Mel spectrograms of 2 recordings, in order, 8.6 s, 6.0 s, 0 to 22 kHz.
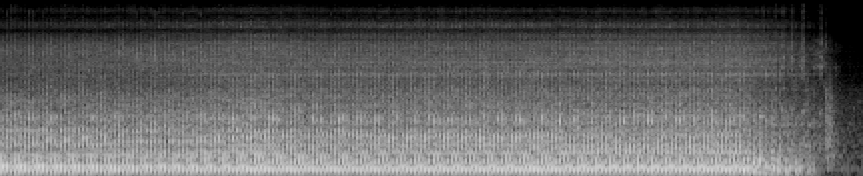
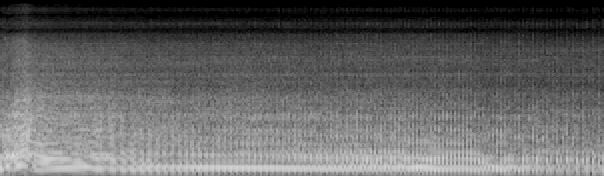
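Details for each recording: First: Honda CB350 twin running on both cylinders after fixing no-spark side, chokes off: fast steady hard beat, no drop-off until shut down; carb idle adjustment screws found run in way too far and backed out; racing high idle. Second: Honda CB350 twin during carb work, with the idle adjustment screws backed out after being run in too far. A quick rev drops back to a steady, even idle with no misses or stumbles; running cleanly.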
